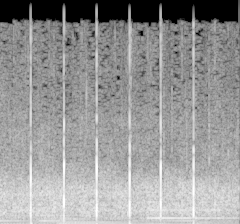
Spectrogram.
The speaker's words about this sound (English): Come on, let's give God a good hand clap of praise and thank God. Glory to God.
